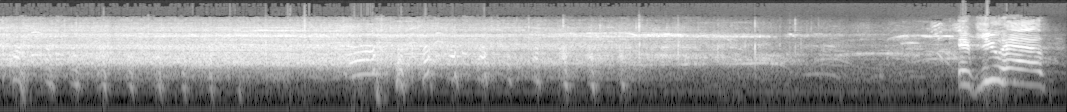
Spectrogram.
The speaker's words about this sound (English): if South Carolina is Trump country, let me hear you scream! Everybody's going wild. The president is smiling from ear to ear. He's loving it.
